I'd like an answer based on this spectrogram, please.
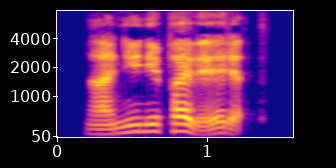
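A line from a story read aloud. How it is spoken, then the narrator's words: Sighing. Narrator (Russian): вздохнул Малик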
